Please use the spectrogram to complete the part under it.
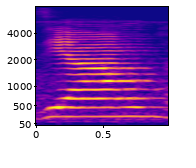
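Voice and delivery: "giang" drawn out high into a humming ng; nasal ending. Shown as a demonstration. Teacher explains the nose sound, long nasal "giang". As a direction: stretch "giang" through the nose. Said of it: "Âm này kết hợp âm sống mũi".

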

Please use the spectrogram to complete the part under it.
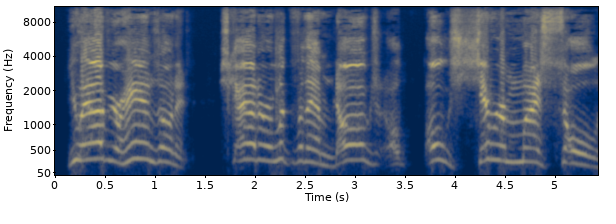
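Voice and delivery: high, agitated exhortation; frustrated cry. A narrator's reading. Blind man urges crew to search, crying out in frustration. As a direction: drive them on in desperation. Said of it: "he cried".

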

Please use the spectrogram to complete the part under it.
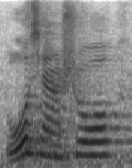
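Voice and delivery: ordinary talk

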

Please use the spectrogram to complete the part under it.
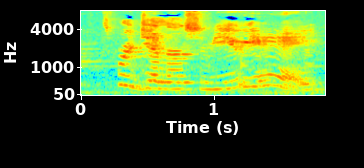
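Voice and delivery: normal talking voice

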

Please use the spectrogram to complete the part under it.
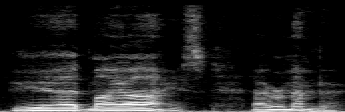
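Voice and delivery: slow, wispy dying father's voice; thin, pained murmur. A narrator's reading. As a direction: draw it out weakly through pain. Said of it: "thin and wispy and racked by pain".

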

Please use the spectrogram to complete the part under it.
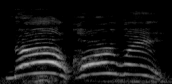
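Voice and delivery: loud angry yell at sister; angry shout. Real, not acted. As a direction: shout her name to stop her. Sister grabs her tablet.

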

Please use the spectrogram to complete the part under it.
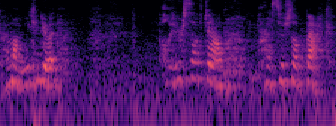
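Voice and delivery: ordinary delivery

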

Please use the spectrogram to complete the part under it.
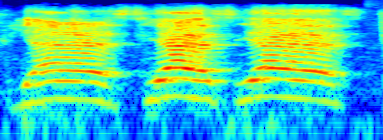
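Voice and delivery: loud, elated host applauding a performer; excited cheering. Real, not acted. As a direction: cheer the poet with full-voiced approval.

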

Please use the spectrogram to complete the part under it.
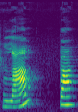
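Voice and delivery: "Лампа" as "Лам", pause, "па"; syllable by syllable. Shown as a demonstration. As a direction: read "Лампа" in two separated syllables. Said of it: "Прочитаємо".

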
